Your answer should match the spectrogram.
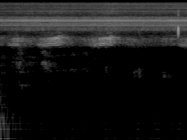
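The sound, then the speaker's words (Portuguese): A dense, continuous chorus of night insects and frogs from a forest fills the air with a steady high-pitched buzzing and trilling, unbroken and without any voices. “Olha o barulho que os bichos da floresta estão fazendo”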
